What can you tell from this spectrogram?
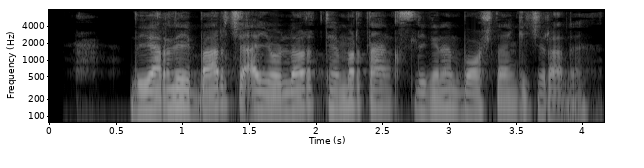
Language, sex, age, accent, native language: Uzbek, male, 18-24, Farg'ona, Uzbek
